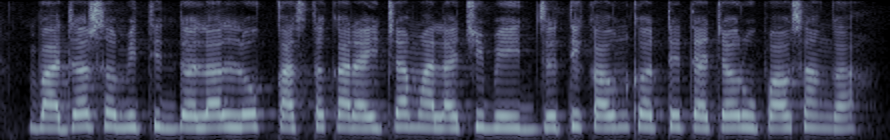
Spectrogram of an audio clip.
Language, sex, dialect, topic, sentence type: Marathi, female, Varhadi, agriculture, question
